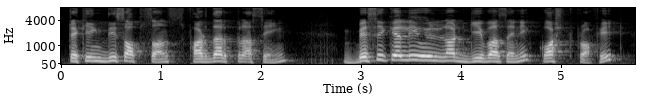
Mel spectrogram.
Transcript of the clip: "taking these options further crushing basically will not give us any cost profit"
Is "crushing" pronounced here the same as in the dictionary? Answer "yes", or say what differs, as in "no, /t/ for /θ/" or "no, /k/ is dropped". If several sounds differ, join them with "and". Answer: no, /s/ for /ʃ/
